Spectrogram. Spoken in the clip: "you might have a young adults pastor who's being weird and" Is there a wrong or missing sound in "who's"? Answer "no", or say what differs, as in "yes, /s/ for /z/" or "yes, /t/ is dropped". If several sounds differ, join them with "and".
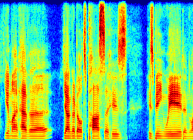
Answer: no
